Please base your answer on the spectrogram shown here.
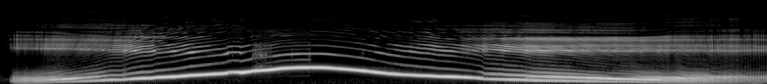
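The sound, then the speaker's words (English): A person's voice imitating a siren, sung loudly and steadily in one long continuous wail that climbs in pitch to a peak and then slides back down. “And the third is simply a siren.”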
